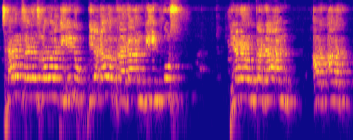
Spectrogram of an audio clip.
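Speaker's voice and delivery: high, loud preaching; preaching at full force. Acted. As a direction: proclaim it to the whole church.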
